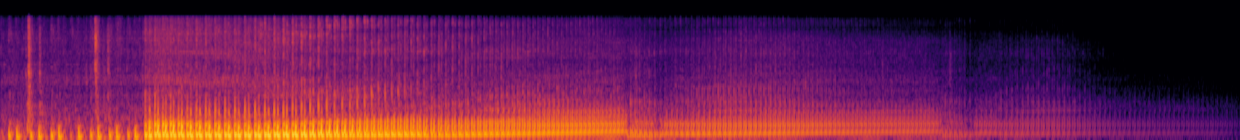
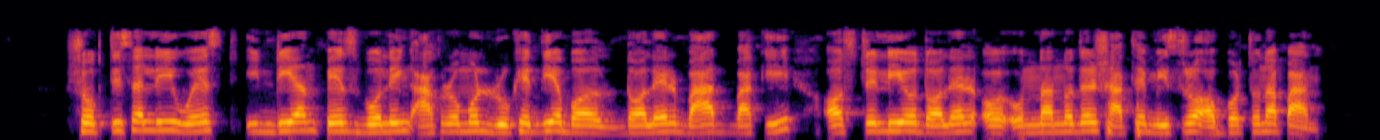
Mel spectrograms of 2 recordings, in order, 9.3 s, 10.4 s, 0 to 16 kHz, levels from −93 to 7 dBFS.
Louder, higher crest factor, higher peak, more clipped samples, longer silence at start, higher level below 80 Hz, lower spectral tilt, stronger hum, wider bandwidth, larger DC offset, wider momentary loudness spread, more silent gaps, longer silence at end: about the same, -16 LUFS vs -16 LUFS; about the same, 16 dB vs 16 dB; about the same, 0 dBFS vs 0 dBFS; first, 0.2% vs under 0.1%; second, 0 s vs 0.5 s; first, -26 dBFS vs -60 dBFS; first, -8 dB/octave vs -4.5 dB/octave; neither; first, 11 kHz vs 8 kHz; neither; first, 20 LU vs 5 LU; neither; first, 2.3 s vs 0.5 s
